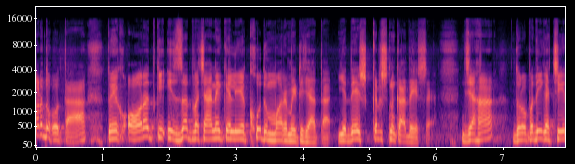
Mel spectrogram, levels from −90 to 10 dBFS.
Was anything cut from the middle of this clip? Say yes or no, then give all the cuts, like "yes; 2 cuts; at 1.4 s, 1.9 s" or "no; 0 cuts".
no; 0 cuts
